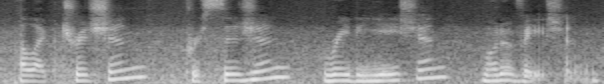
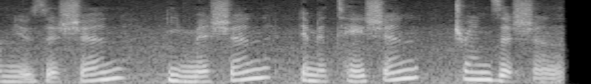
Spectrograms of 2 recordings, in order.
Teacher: the emphasis is on the syllable right before shun, shun, or shun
